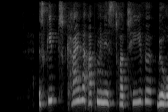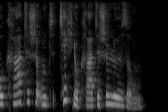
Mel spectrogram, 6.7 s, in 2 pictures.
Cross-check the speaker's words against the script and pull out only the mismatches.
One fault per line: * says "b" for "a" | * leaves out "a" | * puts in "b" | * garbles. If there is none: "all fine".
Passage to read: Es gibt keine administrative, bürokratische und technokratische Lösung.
all fine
